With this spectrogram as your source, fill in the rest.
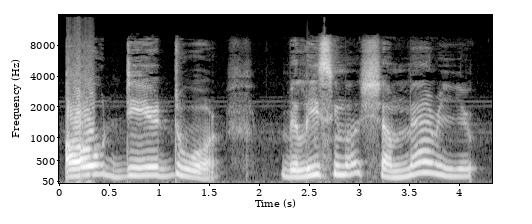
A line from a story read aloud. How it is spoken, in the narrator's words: the poor queen, who was trembling like a dove when it sees a hawk, cried out as loud as she could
